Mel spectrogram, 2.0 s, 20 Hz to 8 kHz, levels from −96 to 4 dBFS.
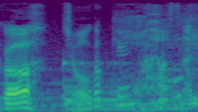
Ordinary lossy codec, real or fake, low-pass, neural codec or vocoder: none; real; 7.2 kHz; none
